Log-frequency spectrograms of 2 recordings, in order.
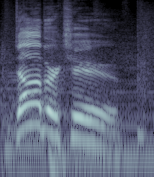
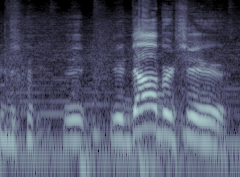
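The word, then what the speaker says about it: Dobhar-chú: A big emphasis on first syllable, huh? Dobberchew. It's a Dobberchew.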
